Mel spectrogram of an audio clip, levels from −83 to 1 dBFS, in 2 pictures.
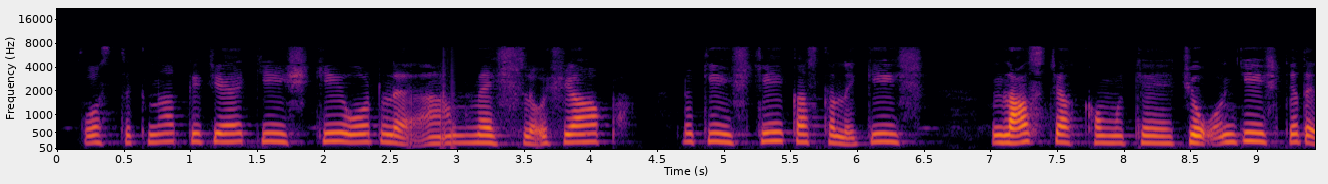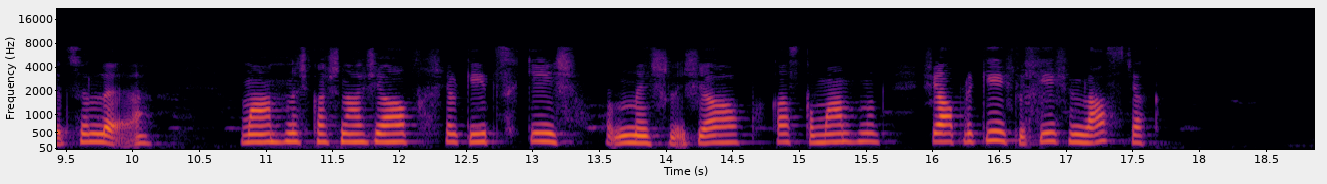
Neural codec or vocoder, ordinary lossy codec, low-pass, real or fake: none; MP3, 32 kbps; 7.2 kHz; real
